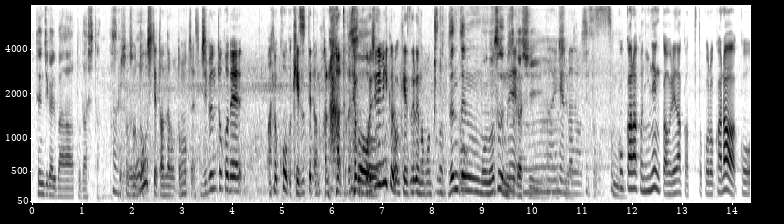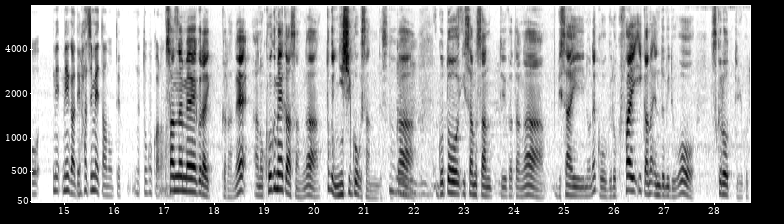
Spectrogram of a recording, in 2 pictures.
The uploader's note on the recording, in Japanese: 収録環境により外部音が入っております。ご了承ください。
